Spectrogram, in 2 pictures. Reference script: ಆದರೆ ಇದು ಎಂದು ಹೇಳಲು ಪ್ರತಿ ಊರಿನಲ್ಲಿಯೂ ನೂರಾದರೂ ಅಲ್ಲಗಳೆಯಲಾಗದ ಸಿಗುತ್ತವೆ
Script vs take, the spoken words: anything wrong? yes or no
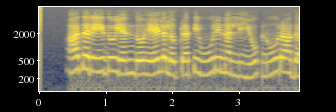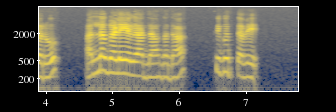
no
